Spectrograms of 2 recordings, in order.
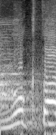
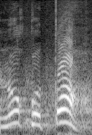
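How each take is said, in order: First: The word is said with two syllables. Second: The word is said with three syllables. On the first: The speaker calls it wrong. "নুকতা না" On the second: The speaker calls it right.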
